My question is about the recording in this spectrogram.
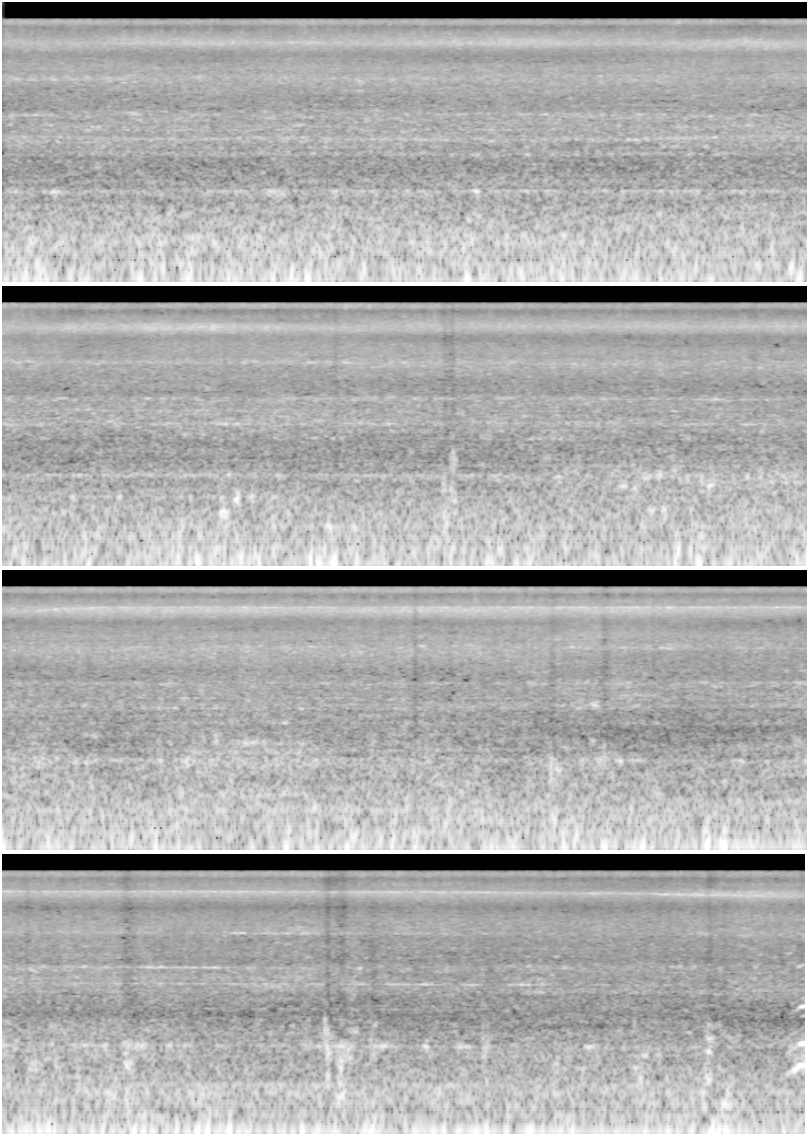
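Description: Steady engine hum and road noise heard from inside a moving vehicle cruising on the highway.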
